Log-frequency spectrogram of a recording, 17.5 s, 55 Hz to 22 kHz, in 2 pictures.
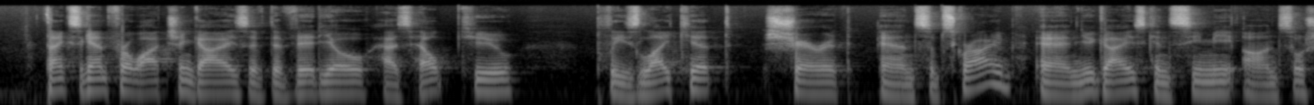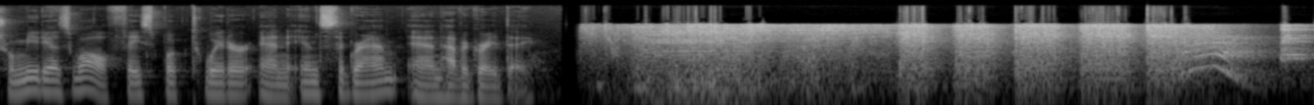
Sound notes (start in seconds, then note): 13.1 workshop noise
